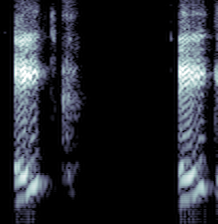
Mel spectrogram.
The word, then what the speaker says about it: ache: Okay, so the difference between these words, ache, esa es la pronunciación de la primera palabra.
